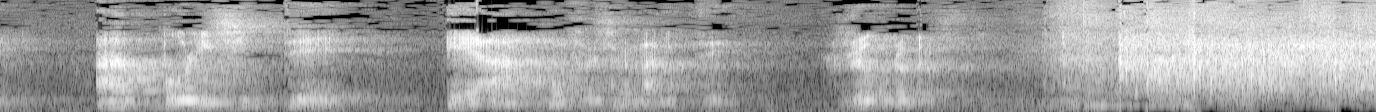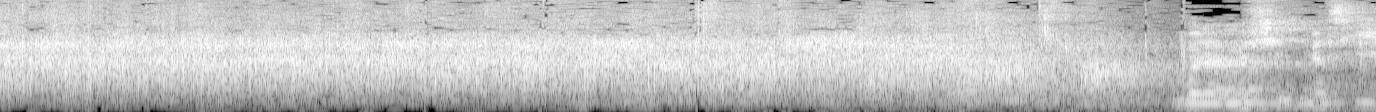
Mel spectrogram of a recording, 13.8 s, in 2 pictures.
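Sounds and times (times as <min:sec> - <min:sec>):
speech: 0:00.5 - 0:05.5, 0:12.8 - 0:13.7
audience applause: 0:05.3 - 0:12.8.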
